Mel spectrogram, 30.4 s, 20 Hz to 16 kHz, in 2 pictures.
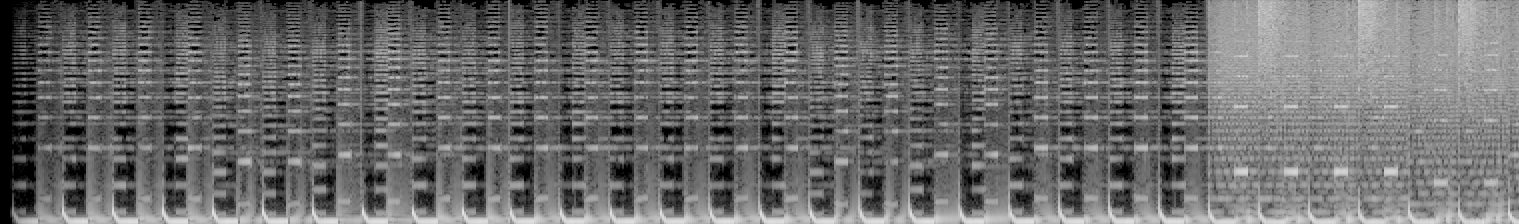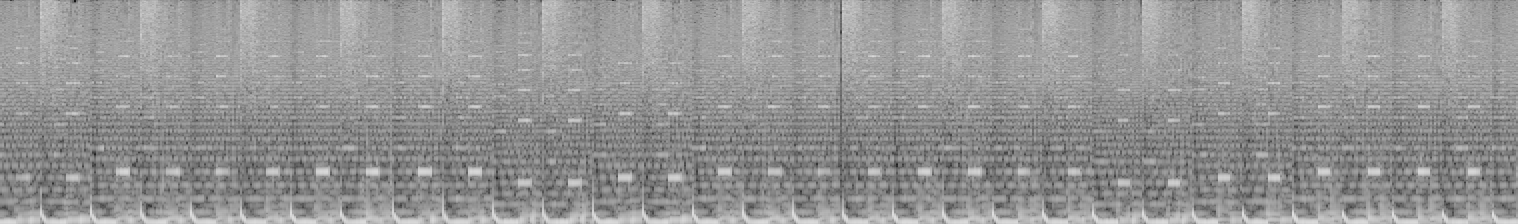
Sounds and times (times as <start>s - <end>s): Electronica: 0.2s - 30.3s.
